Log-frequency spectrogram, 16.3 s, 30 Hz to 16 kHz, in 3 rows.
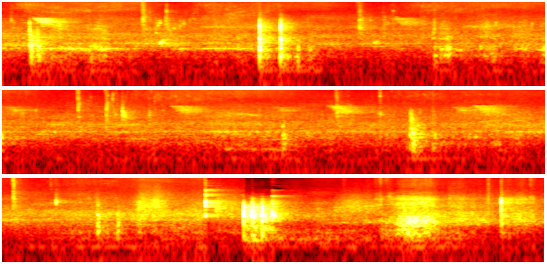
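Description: Scattered light clinks and taps of a pastry brush against a ceramic bowl as it is dipped in orangeade and dabbed onto a sponge cake, with soft drips of the liquid. About 13 s in comes a louder, quick clatter of a utensil against a bowl.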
